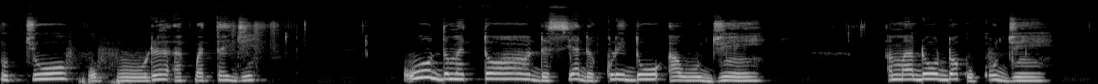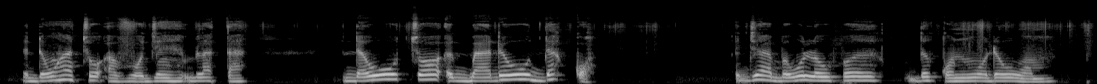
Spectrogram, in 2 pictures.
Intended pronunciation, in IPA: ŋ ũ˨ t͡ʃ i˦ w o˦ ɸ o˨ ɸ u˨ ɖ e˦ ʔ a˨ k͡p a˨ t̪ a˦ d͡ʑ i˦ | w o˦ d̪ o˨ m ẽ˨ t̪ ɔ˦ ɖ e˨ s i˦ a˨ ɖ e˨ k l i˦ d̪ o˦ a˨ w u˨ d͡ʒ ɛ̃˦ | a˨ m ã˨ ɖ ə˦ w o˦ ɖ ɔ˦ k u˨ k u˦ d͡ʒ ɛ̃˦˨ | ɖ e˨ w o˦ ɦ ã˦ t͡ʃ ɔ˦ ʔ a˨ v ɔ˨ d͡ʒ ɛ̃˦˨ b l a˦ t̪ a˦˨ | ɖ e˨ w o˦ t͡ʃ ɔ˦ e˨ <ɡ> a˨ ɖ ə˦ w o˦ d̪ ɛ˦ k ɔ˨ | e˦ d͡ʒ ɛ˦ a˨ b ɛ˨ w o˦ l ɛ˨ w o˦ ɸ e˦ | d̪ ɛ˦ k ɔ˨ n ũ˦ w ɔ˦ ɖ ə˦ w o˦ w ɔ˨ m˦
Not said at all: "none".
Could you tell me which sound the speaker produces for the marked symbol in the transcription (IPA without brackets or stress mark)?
ɡ͡b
